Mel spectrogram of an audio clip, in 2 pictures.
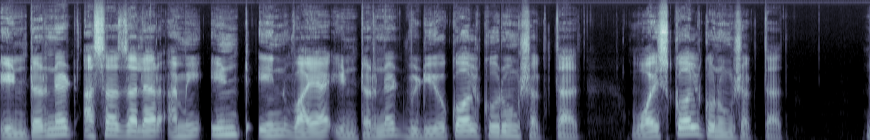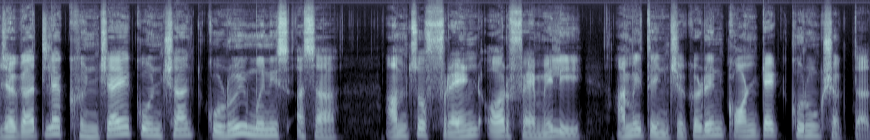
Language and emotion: Goan Konkani, neutral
